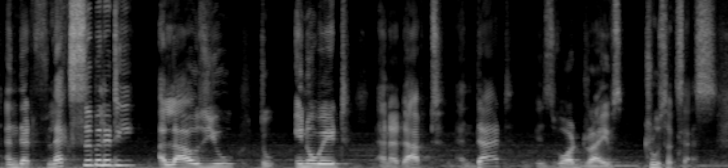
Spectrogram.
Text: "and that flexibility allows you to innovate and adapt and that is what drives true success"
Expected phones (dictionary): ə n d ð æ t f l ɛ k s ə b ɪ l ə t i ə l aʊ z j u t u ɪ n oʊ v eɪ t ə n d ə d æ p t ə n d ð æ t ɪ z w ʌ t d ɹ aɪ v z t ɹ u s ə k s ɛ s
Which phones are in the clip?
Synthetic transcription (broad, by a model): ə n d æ t f l ɛ k s ə b ɪ l ə t i ə l aʊ z j u t u ɪ n oʊ v eɪ t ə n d ə d æ p t ə n d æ t ɪ z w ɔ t d ɹ aɪ v z t ɹ u s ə k s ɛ s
